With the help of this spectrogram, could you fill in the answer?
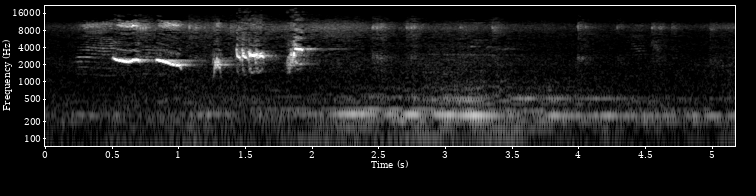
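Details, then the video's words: Caged male orange-headed thrush singing relaxed in the afternoon: a falling whistled phrase followed by quick chirpy notes, with low engine rumble in the background. "Anis Kembang Ngeplong Santai Sore"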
